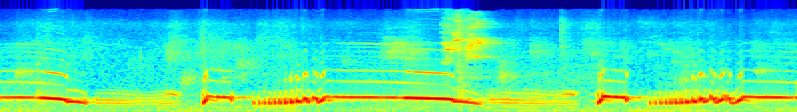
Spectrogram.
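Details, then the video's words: Turtle dove, puter pelung style with metallic terasan ending, cooing a strong low note that drops away, then a bubbling pulsed phrase into a long even closing tone, the sequence starting again. "Puter Pelung Terasan Bermetal"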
